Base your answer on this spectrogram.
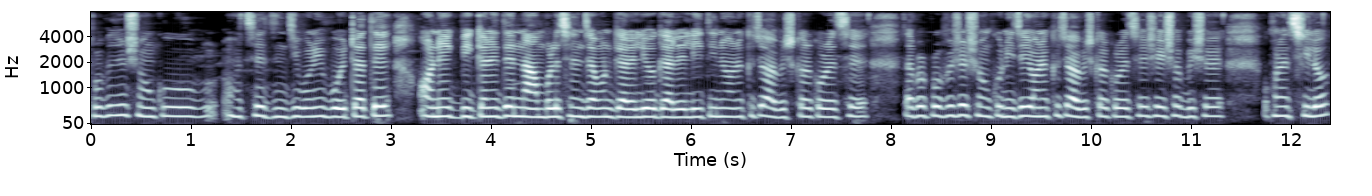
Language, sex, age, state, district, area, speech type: Bengali, female, 18-30, West Bengal, South 24 Parganas, rural, spontaneous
